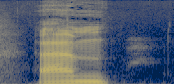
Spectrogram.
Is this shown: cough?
no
